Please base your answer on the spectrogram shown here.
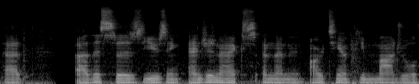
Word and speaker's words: nginx: build essential that is just oh and it's pronounced nginx so NGI anaxes that is the rtmp server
